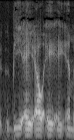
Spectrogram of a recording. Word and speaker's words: Balaam: And so what he does is he hires the top pagan prophet of his day, which is Balaam, Balaam. I think you, you B A L A A M is how it's pronounced in um, English circles, but Balaam is actually his name in Hebrew.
